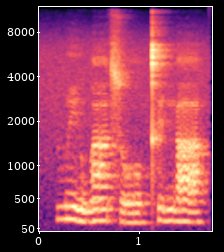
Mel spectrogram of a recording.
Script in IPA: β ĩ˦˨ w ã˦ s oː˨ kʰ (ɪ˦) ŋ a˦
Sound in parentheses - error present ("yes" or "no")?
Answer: no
